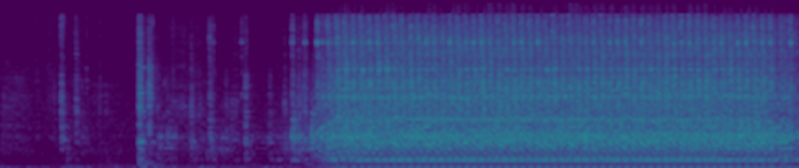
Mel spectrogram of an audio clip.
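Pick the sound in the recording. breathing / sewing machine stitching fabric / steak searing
sewing machine stitching fabric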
